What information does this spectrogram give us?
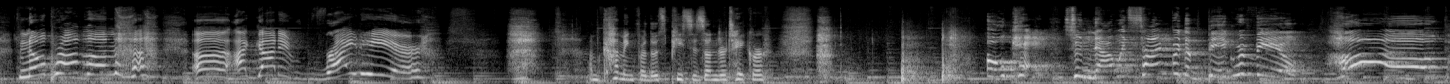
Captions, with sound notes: - No problem, I got it right here. I'm coming for those pieces Undertaker. (feet stomping) - Okay, so now it's time for the big reveal. Hope.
